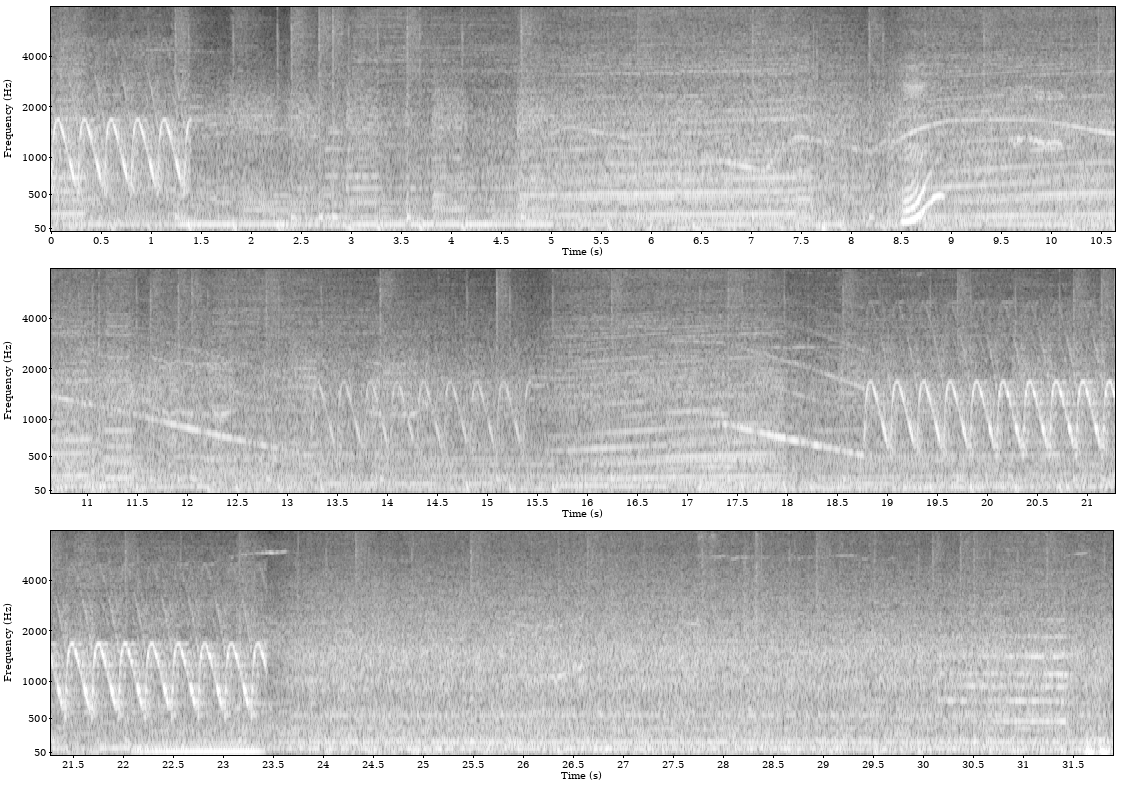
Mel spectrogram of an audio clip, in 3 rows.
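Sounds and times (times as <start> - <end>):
cartoon siren wailing: 8.5 - 9.0.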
